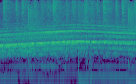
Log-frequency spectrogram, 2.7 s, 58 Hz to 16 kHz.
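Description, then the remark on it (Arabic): A steady, wailing air raid siren drones continuously at high volume in central Jerusalem during a rocket attack, its tone sliding slightly over the full length, with faint low rumbling and traffic-like noise beneath. “ولأنه الاحتلال ما أعطى أي اهتمام للتحذير على الساعة 6 المقاومة ضربت صواريخ وصلت القدس وسمعنا صفارات الإنذار والانفجارات بوسط المدينة”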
